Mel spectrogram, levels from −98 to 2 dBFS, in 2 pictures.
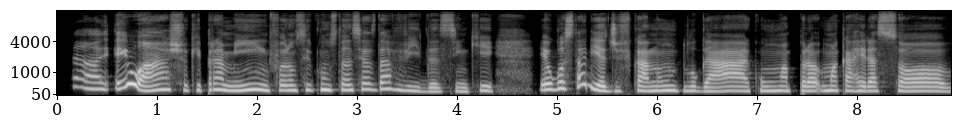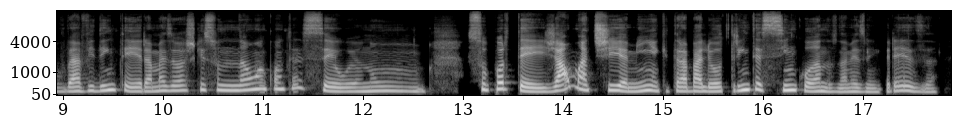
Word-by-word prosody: Ah, 295 -7 -1
eu 410 - +7
acho 235 +3 +2
que 220 +2 -5
pra 250 +4 0
mim 225 +2 +3
foram 220 +2 -1
circunstâncias 235 +2 -1
da 275 +3 0
vida, 195 -9 -3
assim, 165 0 -6
que 195 +1 -3 0.4
eu 245 +2 +4
gostaria 290 - +3
de 185 +1 -5
ficar 195 +1 0
num 205 +2 +1
lugar 190 0 +1
com 195 0 -5
uma 195 0 0
pro 190 -1 0
uma 205 0 +1
carreira 195 -1 -1
só 185 -2 0
a 180 +1 +1
vida 200 +2 -4
inteira, 195 -7 -1
mas 200 +3 -3
eu 205 - -1
acho 215 0 -5
que 245 - -7
isso 230 0 -8
não 220 +4 +1
aconteceu, 270 - -3
eu 175 0 -4
não 185 -1 -4 0.4
suportei. 230 -10 +1
Já 205 +8 +4
uma 260 -4 0
tia 225 -3 +1
minha 195 +5 0
que 190 -2 -18
trabalhou 180 -1 0
35 225 +1 +1
anos 175 -2 -2
na 155 +1 -4
mesma 160 -2 -5
empresa, 165 0 -5
200 Hz, 160 wpm, -24 LUFS, 185-235 Hz, 0.4 s, eu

